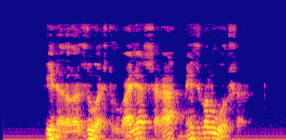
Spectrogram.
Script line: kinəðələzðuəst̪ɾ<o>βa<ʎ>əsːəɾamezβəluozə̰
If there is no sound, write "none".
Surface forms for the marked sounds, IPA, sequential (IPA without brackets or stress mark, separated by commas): u, ʎ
